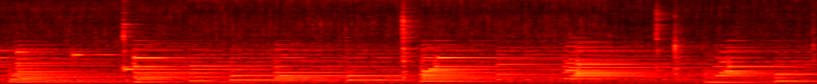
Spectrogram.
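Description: Gentle instrumental background music with sustained notes changing about once a second, over a faint sizzle of chicken drumsticks in a pan of simmering tomato and wine sauce. A few sharp clicks, metal tongs handling the chicken, fall about a second in, at four seconds, and twice more near the end.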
